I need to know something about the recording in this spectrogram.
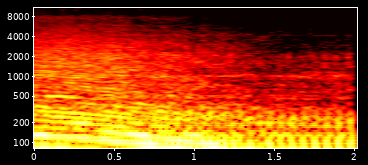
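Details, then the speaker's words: Honda Zoomer X scooter after replacing the faulty, clogged fuel injector with a new one: revs come up cleanly and drop back to an even, regular firing beat with no stumble; normal revving, injector fault fixed. "อ่าเราเปลี่ยนหัวฉีดเข้าไปใหม่แล้วนะครับอ่าลองหัวฉีดดูแล้วนะครับรู้สึกว่าดีนะครับ"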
